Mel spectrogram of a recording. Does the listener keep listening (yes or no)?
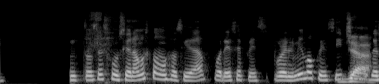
no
